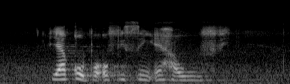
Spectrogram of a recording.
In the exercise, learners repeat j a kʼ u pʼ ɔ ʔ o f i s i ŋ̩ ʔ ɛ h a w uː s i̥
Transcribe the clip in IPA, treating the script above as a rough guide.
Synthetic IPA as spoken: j a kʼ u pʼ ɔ ʔ o f i s i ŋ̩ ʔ ɛ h a w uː f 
